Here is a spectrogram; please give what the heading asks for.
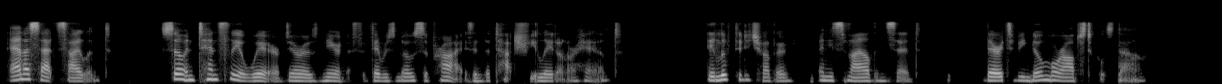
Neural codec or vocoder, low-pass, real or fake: codec, 16 kHz, 1 kbps, FunCodec, trained on LibriTTS, 50 frames a second; 7.2 kHz; fake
